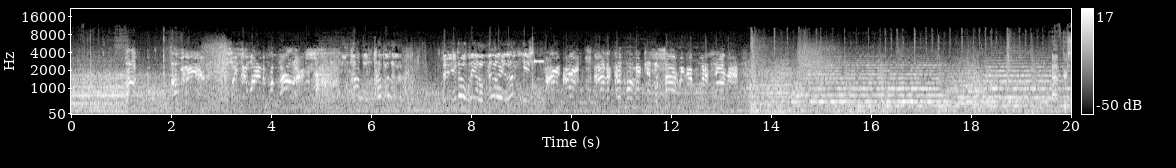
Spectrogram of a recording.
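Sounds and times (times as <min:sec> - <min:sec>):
sustained music: 0:00.0 - 0:20.0.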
